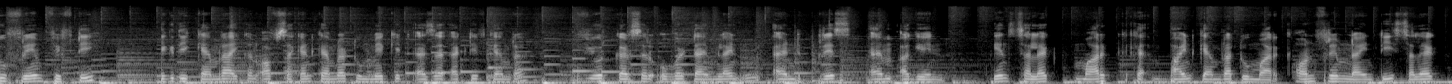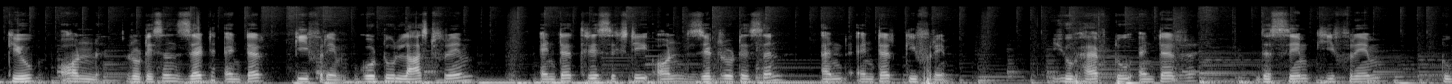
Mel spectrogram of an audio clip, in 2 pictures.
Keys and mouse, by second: 0.7 click, 2.7 m, 3.3-4.2 right drag, 5.0 click, 5.4 space, 8.8 space, 9.7-12.7 drag, 14.7 click, 16.1 click, 16.8 click, 18.0 ctrl+z, 19.0 click, 19.7 click, 20.6-21.9 drag, 22.3 click, 24.3 click, 25.9 click, 26.3 space, 27.1 space, 27.3 click, 27.4 space, 28.6 space.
